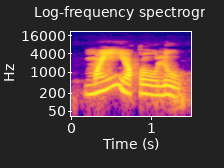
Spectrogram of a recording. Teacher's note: அந்த நூனை யால சேர்த்தா மாதிரி ஓதணும். மை யகூலு அப்படின்னு ஓதணும்.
